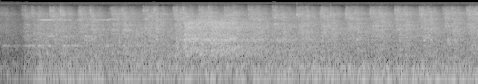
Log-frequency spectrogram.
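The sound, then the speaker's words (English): The car Christine's engine runs steadily, a low rumbling drone that swells slightly partway through as the car is driven in through a corrugated metal door, past shelves of spare parts, and gingerly turned around in front of an office. No one speaks. “He passes shelves full of spare parts, then gingerly turns the car around in front of an office where a man stands watching.”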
